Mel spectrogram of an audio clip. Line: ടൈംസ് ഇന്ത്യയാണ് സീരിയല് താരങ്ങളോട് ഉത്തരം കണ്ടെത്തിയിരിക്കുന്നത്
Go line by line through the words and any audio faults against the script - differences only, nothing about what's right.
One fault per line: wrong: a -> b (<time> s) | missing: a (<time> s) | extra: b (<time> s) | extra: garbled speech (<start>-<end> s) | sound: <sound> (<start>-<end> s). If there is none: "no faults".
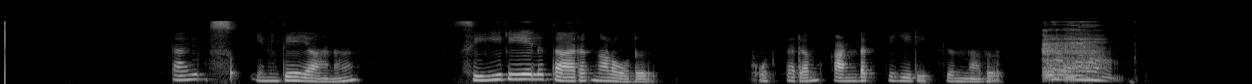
sound: throat clearing (10.4-11.4 s)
